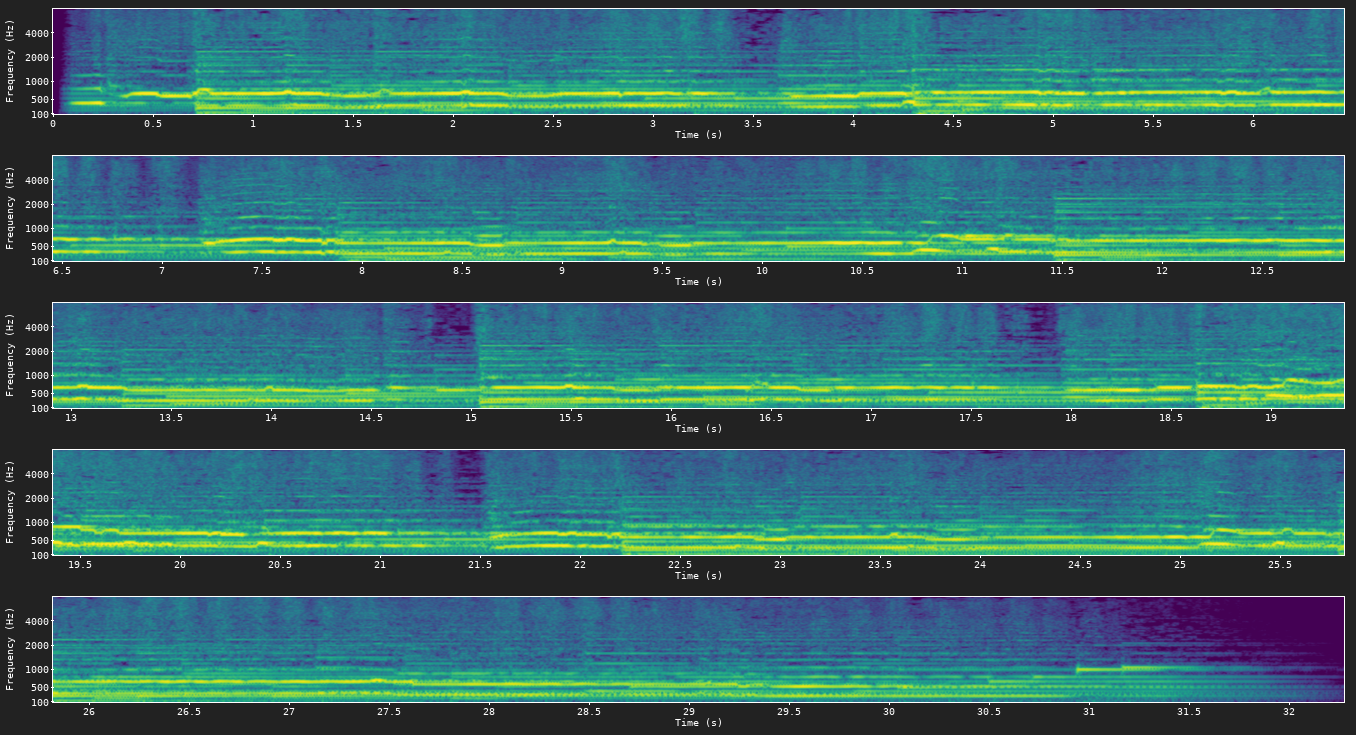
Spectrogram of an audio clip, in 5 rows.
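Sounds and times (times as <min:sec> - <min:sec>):
flute instrumental ringtone: 0:00.1 - 0:31.9.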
